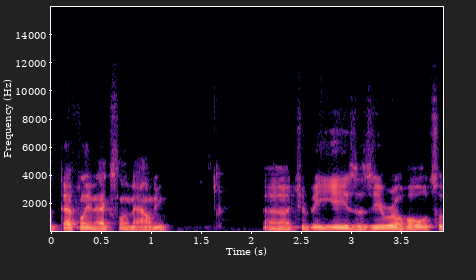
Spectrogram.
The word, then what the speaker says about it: Chivilli: It is Cheveye. I thought it was Chevilly when I saw the name, but it's actually pronounced according to their announcers, it is Cheveye.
